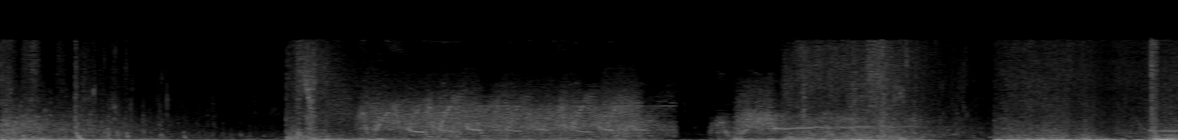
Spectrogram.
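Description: Sword slashes and magic blasts whoosh and crash in a fight.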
